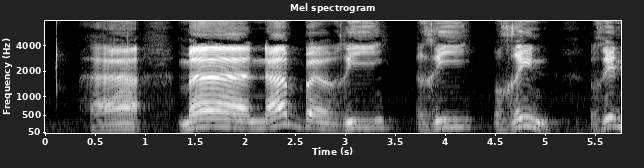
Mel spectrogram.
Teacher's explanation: duduk dekat hujung kerongkong dekat dengan anak tekak kita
